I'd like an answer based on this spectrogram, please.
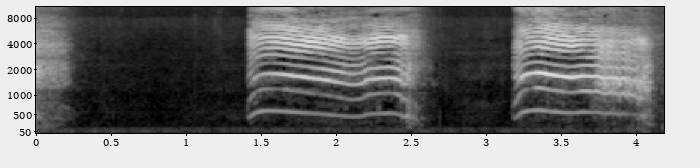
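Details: Common duiker crying for help in its dying moments as a cheetah kills it, Phinda Private Game Reserve, rainy afternoon; two loud, drawn-out wailing cries about a second each, rich in harmonics, with a short pause between.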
